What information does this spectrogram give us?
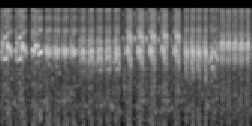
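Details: Hooded Siskin song meant for teaching chicks to sing, heard as an unbroken stream of quick, high, scratchy chirps mixed with short rising and falling whistled slurs.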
